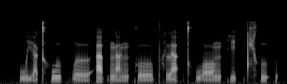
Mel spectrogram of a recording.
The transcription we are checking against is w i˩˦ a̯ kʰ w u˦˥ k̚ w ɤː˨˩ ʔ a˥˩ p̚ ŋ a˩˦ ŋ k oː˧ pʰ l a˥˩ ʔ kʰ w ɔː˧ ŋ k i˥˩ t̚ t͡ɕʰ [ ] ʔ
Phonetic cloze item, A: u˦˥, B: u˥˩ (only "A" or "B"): B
